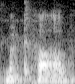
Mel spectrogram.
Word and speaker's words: macabre: I've heard the word macabre I've never heard Macabre m-a-c-a-b-r-e yeah the re is silent the only reason I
